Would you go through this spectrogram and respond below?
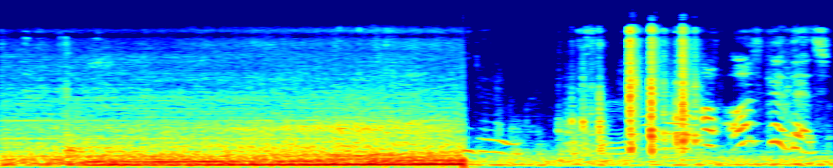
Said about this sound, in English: Wait, car comes.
